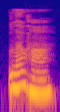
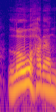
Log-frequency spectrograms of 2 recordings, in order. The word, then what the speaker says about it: Loja: Loja, Ecuador. 예, 에콰도르에 있는 로하라는 도시예요. 로하. 자, 보통 이게 J가 스페인어로는 H로 발음이 되는데요.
